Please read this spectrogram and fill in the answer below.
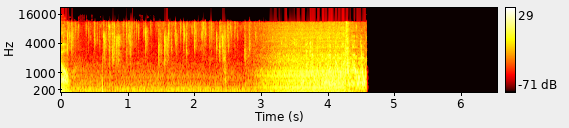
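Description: Sink drain water pouring from a hose out of a van's rear wheel well and splashing onto concrete, with a faint steady hum beneath. The splashing grows louder about three seconds in and cuts off suddenly a little later, leaving silence.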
